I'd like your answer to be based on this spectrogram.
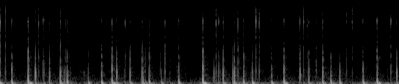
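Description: A full-size, inflated, hollow brown pebbled composite leather American football with a white stripe is held in the hands and tapped and scratched with fingertips and nails. About 25 quick, hollow taps come in an uneven run, each a short, deep thump with a faint bright click of nail on the pebbled surface. Light scratching fills the gaps, and each tap dies away almost at once.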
